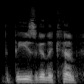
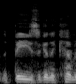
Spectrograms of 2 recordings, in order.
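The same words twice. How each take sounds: First: Low, soft knowing murmur; hushed certainty. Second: Quiet certainty. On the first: Hearing bees in the tree, murmuring the bees are coming. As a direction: say it softly, as a quiet promise. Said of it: "I'm like". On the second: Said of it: "I was like". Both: Retold or imitated.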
